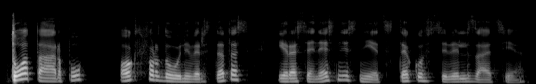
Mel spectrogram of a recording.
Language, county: Lithuanian, Klaipėda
